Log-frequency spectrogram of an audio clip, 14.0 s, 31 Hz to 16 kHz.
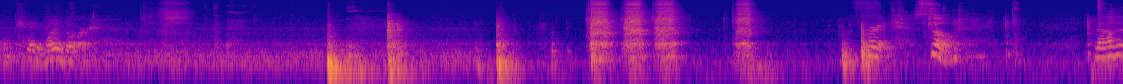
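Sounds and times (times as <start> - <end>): cordless screw gun running: 7.4 - 8.6, 9.2 - 9.5.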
